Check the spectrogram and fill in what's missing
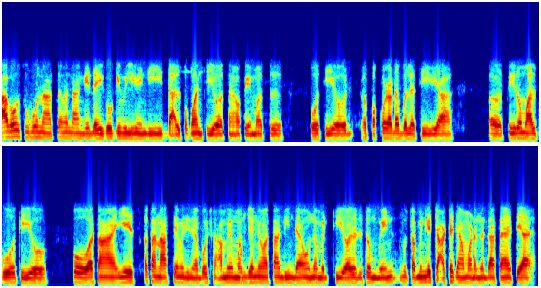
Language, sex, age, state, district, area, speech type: Sindhi, male, 18-30, Maharashtra, Thane, urban, conversation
